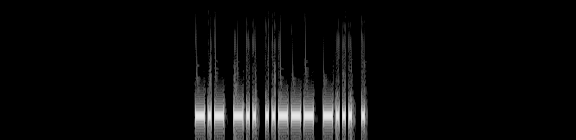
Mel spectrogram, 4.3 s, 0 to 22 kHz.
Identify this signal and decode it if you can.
Morse code, heard as a keyed tone, about 48 wpm, 700 Hz. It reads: KD2BE
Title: USA Call Signs - 5 Characters - 50wpm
